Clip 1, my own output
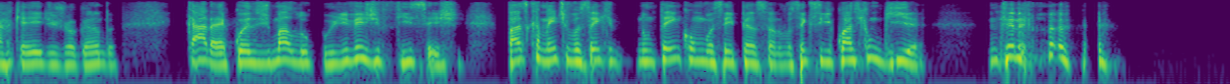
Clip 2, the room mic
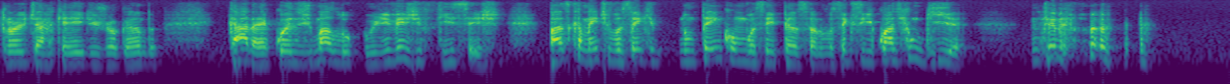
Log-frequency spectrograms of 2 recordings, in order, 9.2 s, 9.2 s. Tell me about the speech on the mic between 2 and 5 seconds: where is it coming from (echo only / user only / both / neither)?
echo only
